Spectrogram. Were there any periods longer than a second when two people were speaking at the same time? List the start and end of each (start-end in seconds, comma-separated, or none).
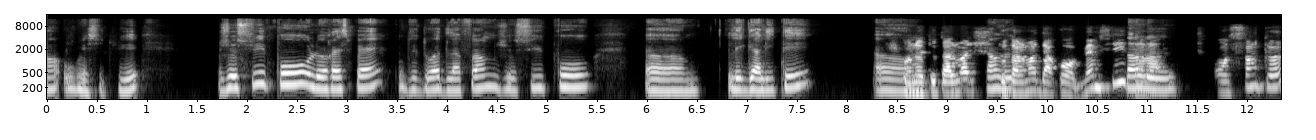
none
